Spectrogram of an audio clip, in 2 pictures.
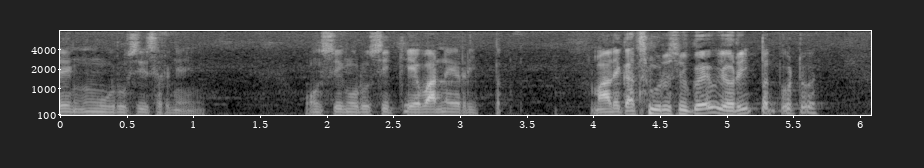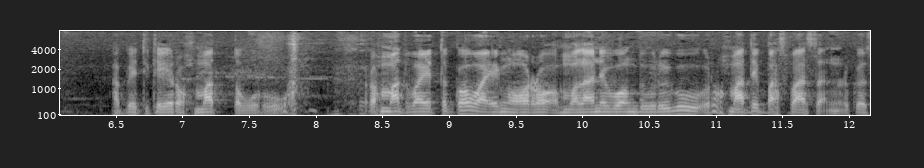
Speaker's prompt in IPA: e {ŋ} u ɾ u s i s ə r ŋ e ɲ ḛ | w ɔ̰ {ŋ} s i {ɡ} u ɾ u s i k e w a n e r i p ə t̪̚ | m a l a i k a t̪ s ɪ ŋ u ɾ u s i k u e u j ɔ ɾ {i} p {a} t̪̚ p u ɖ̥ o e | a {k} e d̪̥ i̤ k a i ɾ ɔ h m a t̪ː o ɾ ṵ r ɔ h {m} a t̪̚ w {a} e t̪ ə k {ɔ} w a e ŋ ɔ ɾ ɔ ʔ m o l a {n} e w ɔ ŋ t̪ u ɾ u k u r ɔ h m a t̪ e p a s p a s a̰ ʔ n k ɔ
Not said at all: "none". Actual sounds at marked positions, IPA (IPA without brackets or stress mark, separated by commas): ŋ, ŋ, ŋ, i, ə, p, m, a, ɔ, n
